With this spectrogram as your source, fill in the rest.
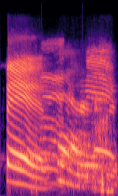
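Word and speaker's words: père: Pear.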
